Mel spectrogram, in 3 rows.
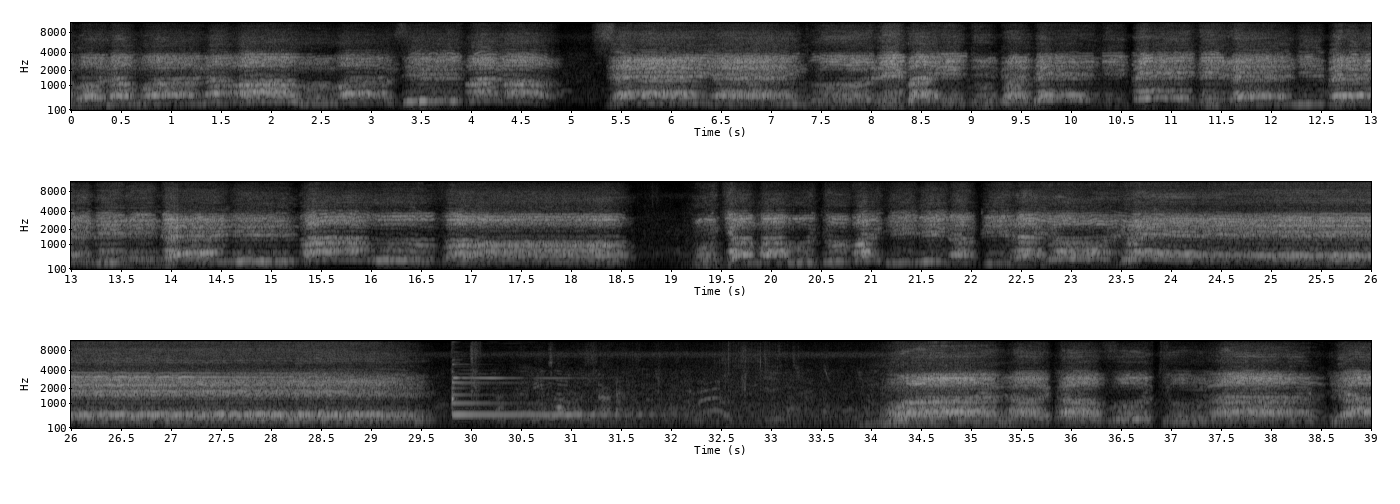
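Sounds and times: male choir singing unaccompanied: 0.0 - 29.8, 34.0 - 39.0.

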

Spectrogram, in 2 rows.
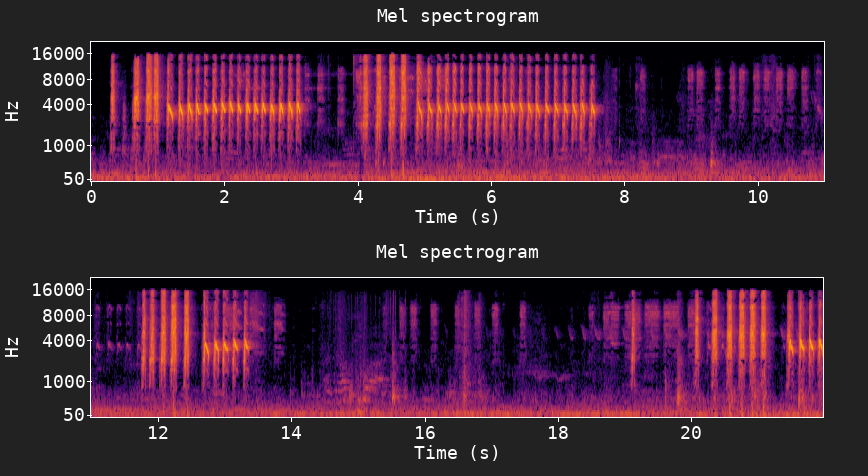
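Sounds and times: bird calling rapid sharp notes: 11.7 - 13.5.

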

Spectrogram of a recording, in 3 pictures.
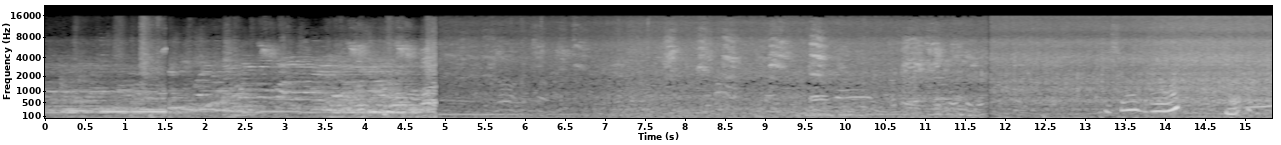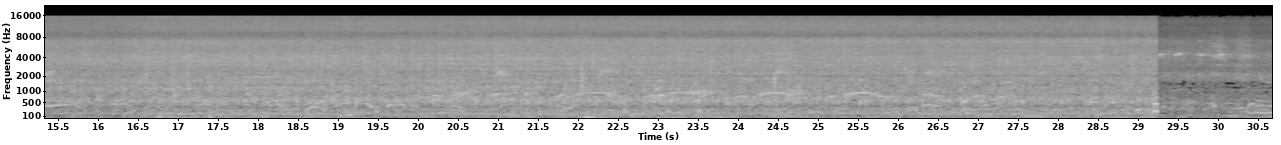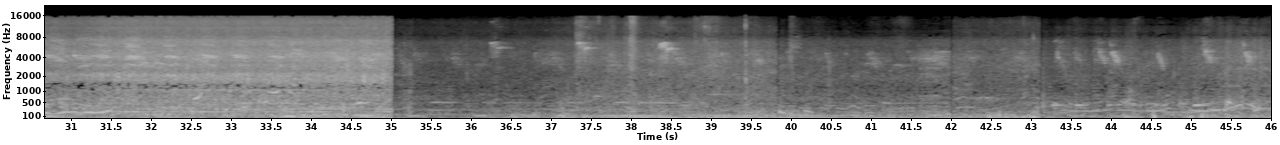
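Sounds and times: waterfall splashing into pond: 5.5 - 35.0
loud even hiss: 6.7 - 30.1.

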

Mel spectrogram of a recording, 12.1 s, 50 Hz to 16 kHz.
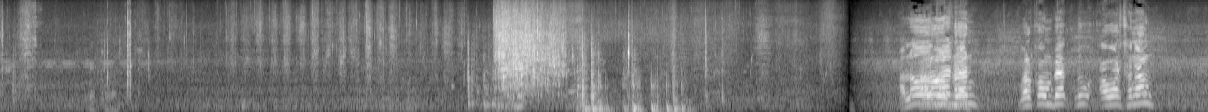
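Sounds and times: water splashing in bowl: 4.7 - 6.1
water gushing into steel bowl: 4.9 - 5.8.

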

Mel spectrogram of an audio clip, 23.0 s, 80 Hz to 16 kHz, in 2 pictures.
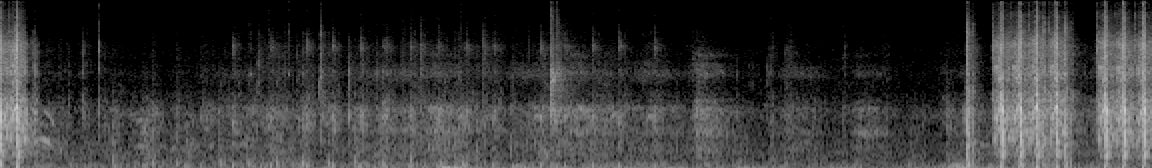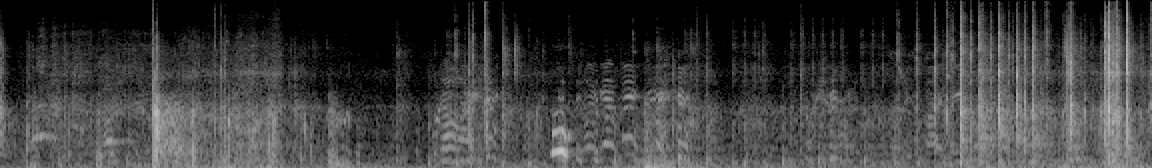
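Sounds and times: airsoft rifle full-auto bursts: 0.0 - 0.4, 10.0 - 11.6.

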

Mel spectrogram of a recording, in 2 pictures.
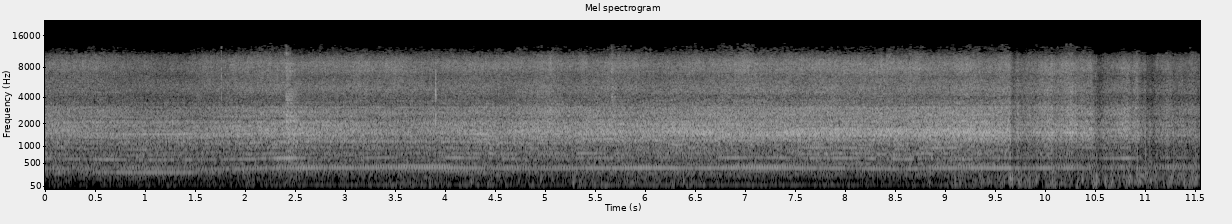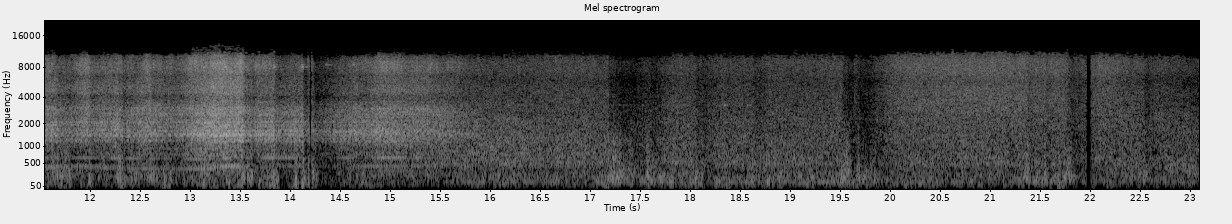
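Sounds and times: lift engine whining: 0.0 - 19.8.

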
